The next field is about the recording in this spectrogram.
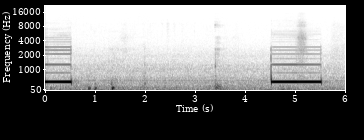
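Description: A telephone busy signal sounds while a call is being placed. Two steady mid-pitched tone pulses are separated by a long quiet gap with faint background noise.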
